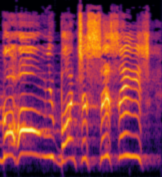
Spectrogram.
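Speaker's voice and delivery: high, loud jeering holler; yelled-down taunt. Acted. Philistines yelling down at Jonathan, a high loud jeer. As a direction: yell it down to the climbers, stretching the end. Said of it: "They could have yelled down".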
